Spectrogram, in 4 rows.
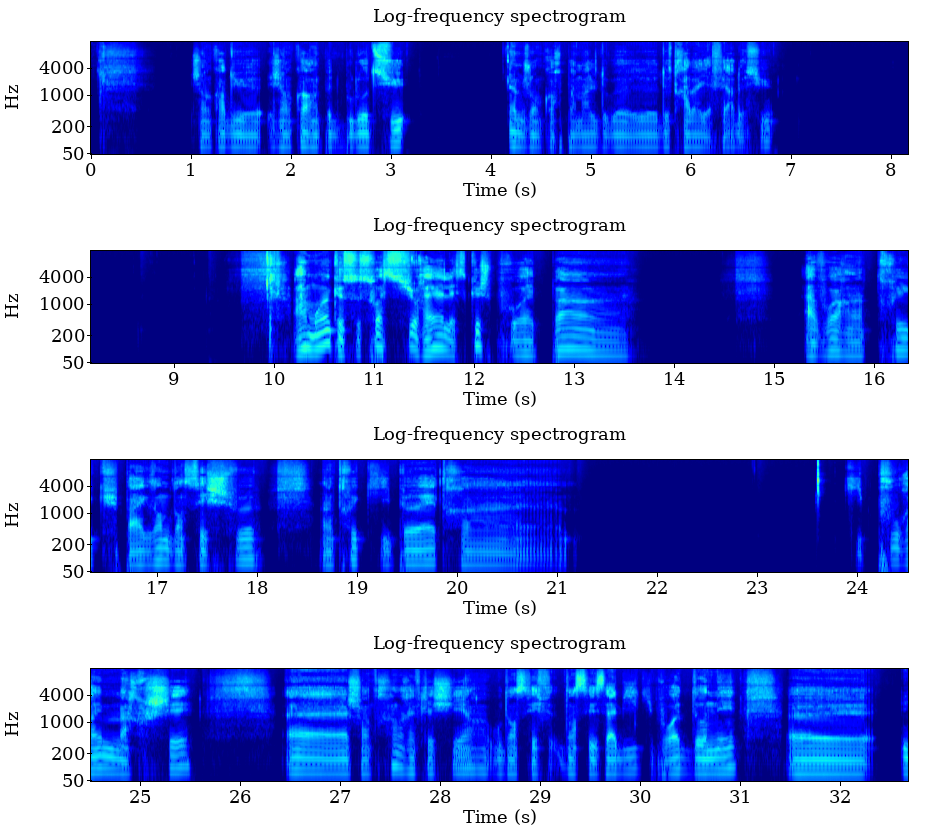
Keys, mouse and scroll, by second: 3.4 space, 4.6 click.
